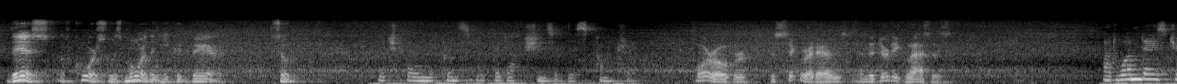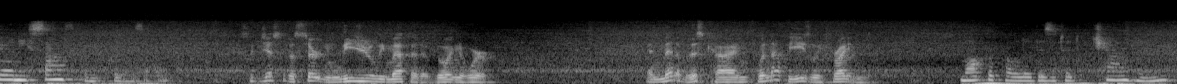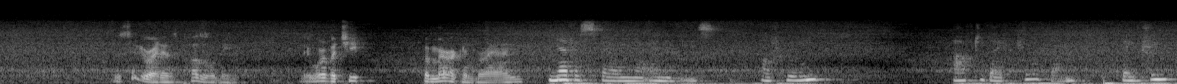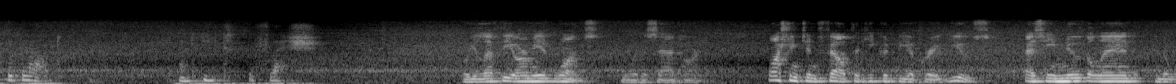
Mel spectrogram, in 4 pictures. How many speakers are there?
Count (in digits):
3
